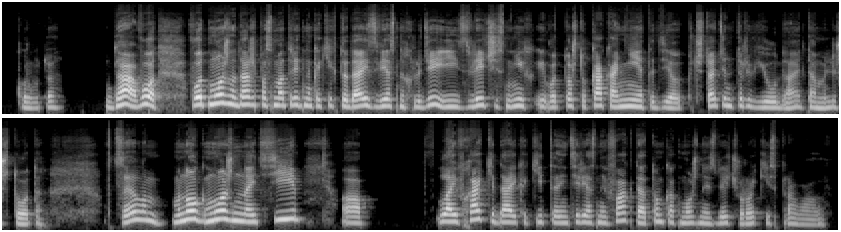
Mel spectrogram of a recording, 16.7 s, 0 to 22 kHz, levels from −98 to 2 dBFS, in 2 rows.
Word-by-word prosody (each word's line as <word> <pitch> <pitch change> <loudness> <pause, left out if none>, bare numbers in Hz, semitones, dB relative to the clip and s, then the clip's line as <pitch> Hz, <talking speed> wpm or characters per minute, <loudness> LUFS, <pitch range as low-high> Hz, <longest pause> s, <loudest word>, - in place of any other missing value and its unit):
Круто. 165 +1 -9 0.4
Да, 225 +6 +8
вот 260 +2 +6 0.3
вот 250 +1 +8
можно 280 -1 +6
даже 250 0 +3
посмотреть 230 0 -1
на 220 - -1
каких-то, 205 -1 -3
да, 195 +2 +6
известных 200 -1 -3
людей 225 +6 -1
и 190 0 -3
извлечь 210 +6 -3
из 200 - -11
них, 205 +1 -4
и 195 - -5
вот 180 0 -6
то, 210 - -1
что 200 -2 -8
как 220 +2 +1
они 195 +1 +1
это 175 -2 -7
делают, 160 -2 -5
почитать 210 +2 -3
интервью, 190 -6 -4
да, 165 +2 -7
там 165 -3 -7
или 175 - -7
что-то. 155 -2 -5 0.6
В - - -21
целом, 235 -4 -2
много 255 +3 +5
можно 260 0 +5
найти, 275 +7 0 0.3
а, 185 -1 -3
п 180 - -26 0.7
лайфхаки, 230 +4 +2
да, 210 -2 +1
и 200 - -4
какие-то 200 -1 -10
интересные 195 0 -6
факты 240 0 -3
о 180 - -2
том, 220 +4 -6
как 195 -1 -8
можно 180 -1 -7
извлечь 180 +3 -10
уроки 170 +1 -8
из - - -15
провалов. 145 -4 -15
200 Hz, 185 wpm, -22 LUFS, 180-230 Hz, 0.7 s, Да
